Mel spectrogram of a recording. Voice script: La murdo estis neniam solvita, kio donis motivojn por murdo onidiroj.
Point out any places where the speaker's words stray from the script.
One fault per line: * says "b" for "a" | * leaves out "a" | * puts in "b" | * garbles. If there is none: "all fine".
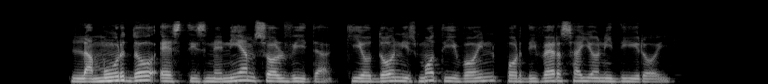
* says "diversaj" for "murdo"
